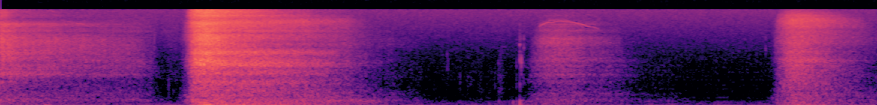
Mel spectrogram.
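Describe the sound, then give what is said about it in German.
Deep breaths drawn in and let out during a guided seated relaxation exercise, a few soft, broad rushes of air separated by quieter pauses, with no talking. “zwei, dreimal tief ein- und ausatmen.”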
